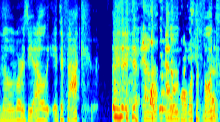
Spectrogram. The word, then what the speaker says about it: Ittifaq: Ittifaq. I'm being completely serious. That's how you pronounce I it.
